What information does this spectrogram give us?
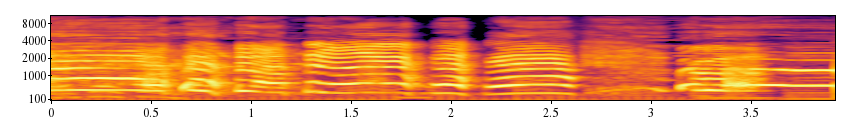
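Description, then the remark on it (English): A beast cries and screams in a loud, continuous run of high, strained wails that swoop up and down in pitch, broken only by a few brief gaps. “Let's go into the beast crying and screaming.”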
